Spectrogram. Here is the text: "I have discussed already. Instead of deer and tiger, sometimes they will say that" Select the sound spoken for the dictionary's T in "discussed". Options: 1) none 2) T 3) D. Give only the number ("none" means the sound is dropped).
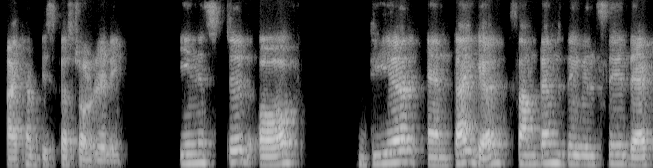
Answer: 2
